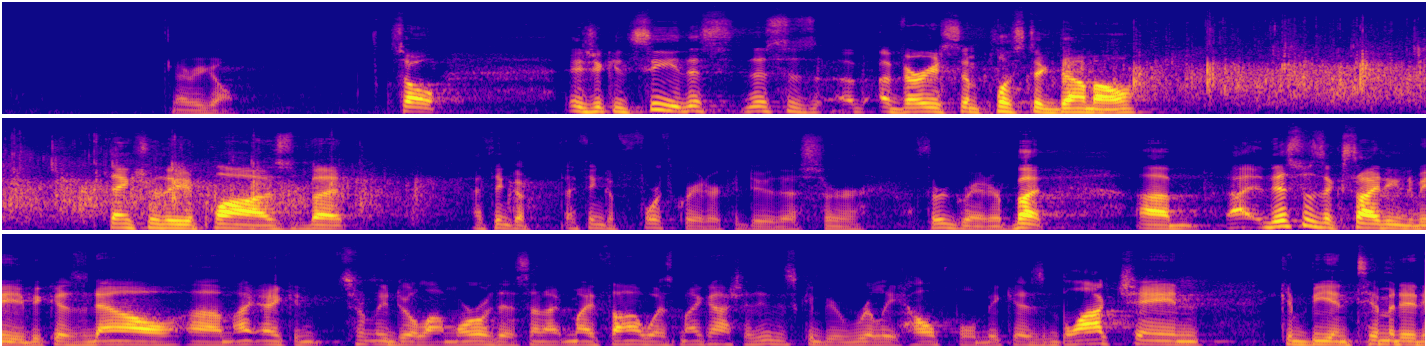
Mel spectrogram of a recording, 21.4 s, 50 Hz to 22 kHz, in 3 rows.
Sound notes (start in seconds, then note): 4.1 applause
